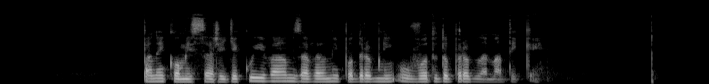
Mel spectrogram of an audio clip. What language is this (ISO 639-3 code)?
ces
